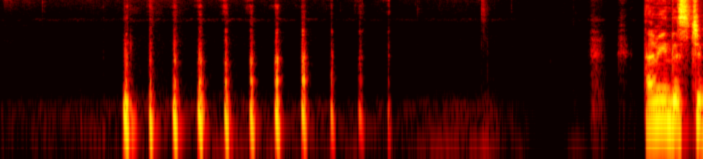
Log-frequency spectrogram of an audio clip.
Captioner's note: Ketawa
